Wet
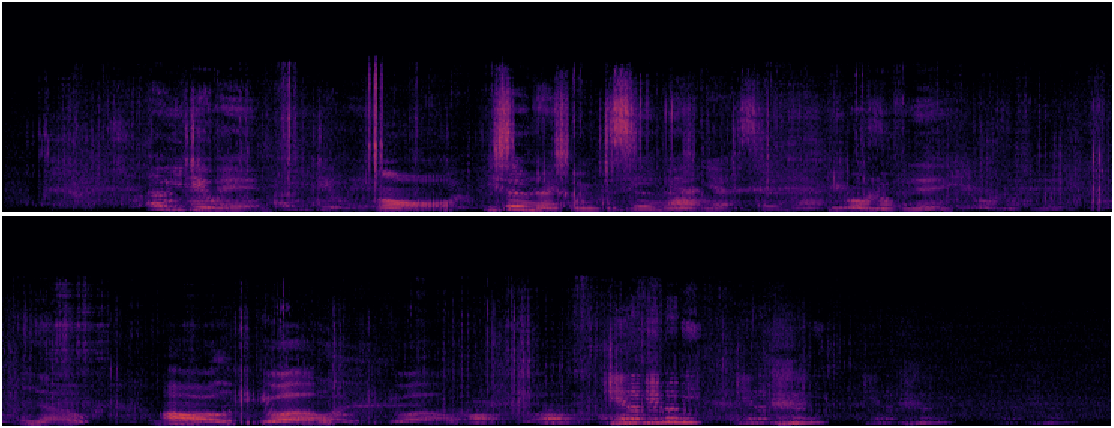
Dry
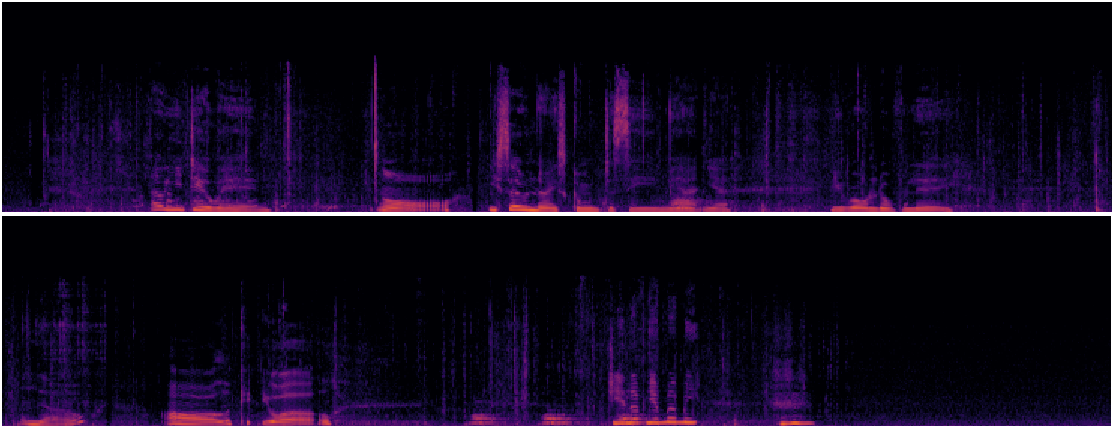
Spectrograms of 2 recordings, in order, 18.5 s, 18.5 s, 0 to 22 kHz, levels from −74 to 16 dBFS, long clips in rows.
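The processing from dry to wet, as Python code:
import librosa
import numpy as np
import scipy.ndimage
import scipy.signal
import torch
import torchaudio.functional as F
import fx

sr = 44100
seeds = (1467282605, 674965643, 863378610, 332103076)

p1 = fx.frame_reverse(x, sr, frame_ms=107.0)
p2 = scipy.signal.sosfilt(scipy.signal.butter(2, 1100.0, 'highpass', fs=sr, output='sos'), p1)
p3 = p2 + fx.echo_feedback(p2, sr, ms=1060, feedback_pct=37, wet_db=-12.5, dry=0)
y = p3 * 10.0 ** (5.5 / 20.0)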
